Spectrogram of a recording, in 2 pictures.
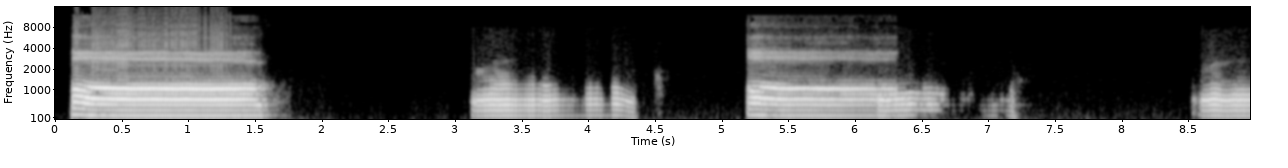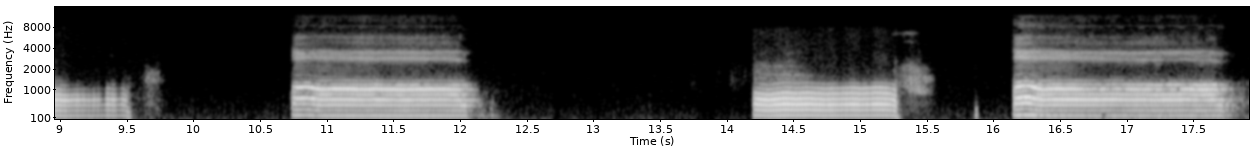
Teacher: কফটা উচ্চারণ হয় জিহ্বার গোড়াটা তার বরাবর উপরের তালুর সাথে লাগিয়া জিহ্বার গোড়া জিহ্বার গোড়ার বরাবর যে তালু আছে সেই তালুর সাথে লাগবে একটু ডিপলি উচ্চারণটা হবে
